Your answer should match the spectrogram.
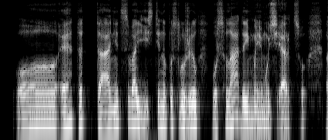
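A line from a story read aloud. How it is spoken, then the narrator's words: Timid, breathy. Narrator (Russian): робко выдохнул Селим ибн Гарун аль-Рашид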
